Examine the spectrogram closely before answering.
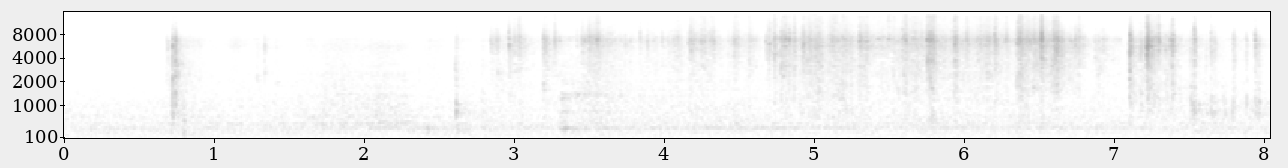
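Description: A sharp click, then aluminium foil crinkling and rustling in a dense crackle for several seconds as it is pressed over a dish of burning isopropyl alcohol to smother the flames.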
